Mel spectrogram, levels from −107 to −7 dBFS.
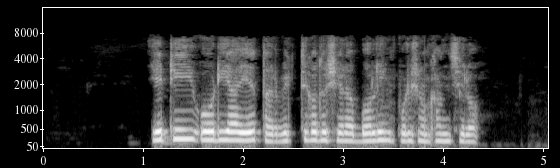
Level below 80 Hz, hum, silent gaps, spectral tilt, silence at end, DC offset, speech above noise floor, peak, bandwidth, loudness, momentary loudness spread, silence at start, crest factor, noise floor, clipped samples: -62 dBFS; none; none; -7 dB/octave; 0.7 s; under 0.1%; 70 dB; -4 dBFS; 7.2 kHz; -19 LUFS; 10 LU; 1.1 s; 16 dB; -88 dBFS; under 0.1%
